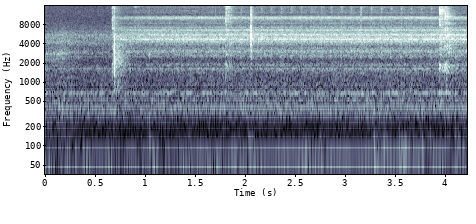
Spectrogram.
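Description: Steady hum of a LaserStar jewelry laser welder with a few sharp clicks, one clear one about a second in and another near the end, as laser pulses fill a pinhole in a hollow gold earring.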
